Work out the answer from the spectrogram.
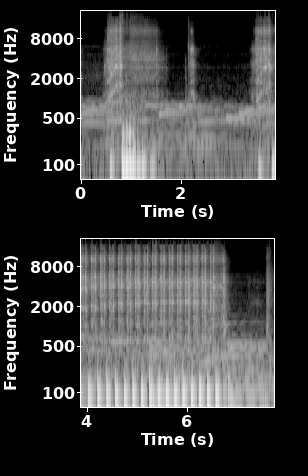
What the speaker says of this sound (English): Now let me see how it sounds with the KP Moto Club exhaust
